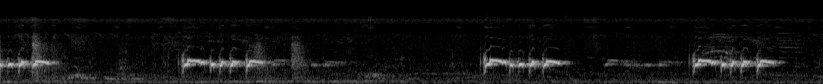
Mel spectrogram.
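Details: Zebra dove of a local strain, described as loud-voiced; four rolling, stuttering coo phrases of several quick notes each, repeated every two to three seconds, with steady high hiss behind.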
